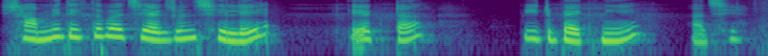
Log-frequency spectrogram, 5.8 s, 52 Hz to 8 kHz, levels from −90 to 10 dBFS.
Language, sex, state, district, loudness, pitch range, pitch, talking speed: Bengali, female, West Bengal, Cooch Behar, -16 LUFS, 230-280 Hz, 245 Hz, 105 wpm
